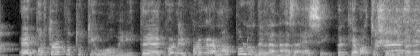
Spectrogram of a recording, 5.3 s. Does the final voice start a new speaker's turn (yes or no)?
no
